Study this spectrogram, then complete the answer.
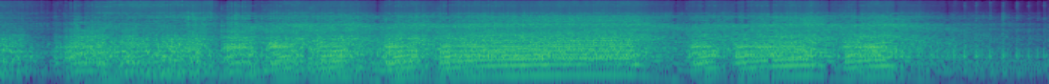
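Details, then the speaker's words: Redmax weed eater that wouldn't start, spark confirmed; after fuel sprayed into carburetor the small two-stroke buzzes cleanly, rising and falling with each throttle blip without stumbling; starts and runs healthy. "Ikke nok med at den kører, det lyder godt."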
